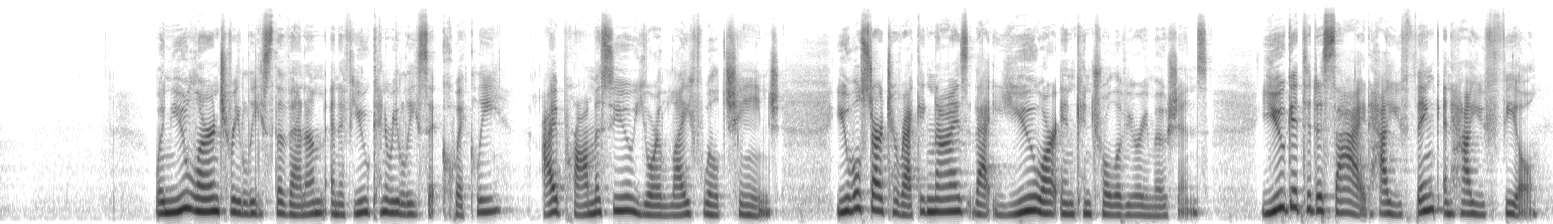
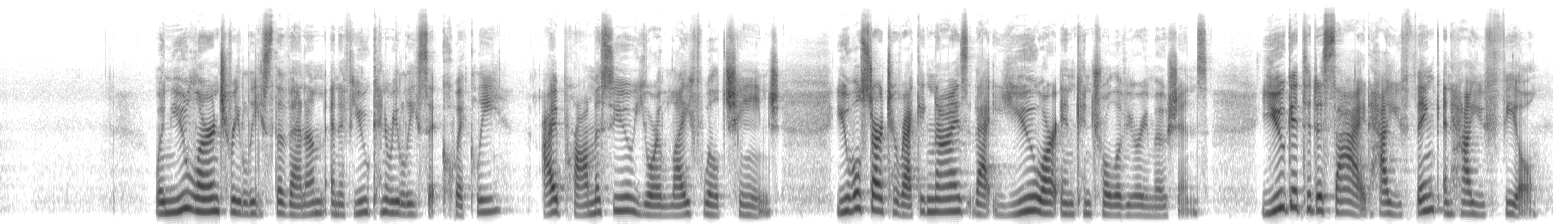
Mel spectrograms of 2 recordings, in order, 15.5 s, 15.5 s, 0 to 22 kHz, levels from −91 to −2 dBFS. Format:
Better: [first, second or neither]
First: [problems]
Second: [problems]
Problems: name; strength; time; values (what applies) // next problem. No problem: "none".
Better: first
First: none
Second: thin; somewhat; fading below 450 Hz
